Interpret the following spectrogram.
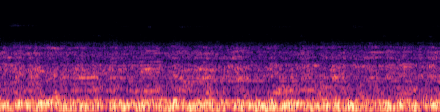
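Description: Diesel engine of a tracked combine harvester running steadily while harvesting paddy: a low, even drone.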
